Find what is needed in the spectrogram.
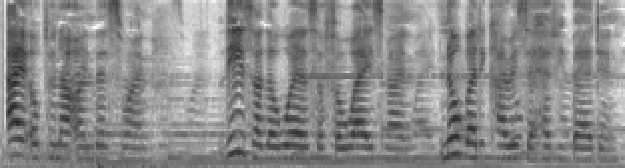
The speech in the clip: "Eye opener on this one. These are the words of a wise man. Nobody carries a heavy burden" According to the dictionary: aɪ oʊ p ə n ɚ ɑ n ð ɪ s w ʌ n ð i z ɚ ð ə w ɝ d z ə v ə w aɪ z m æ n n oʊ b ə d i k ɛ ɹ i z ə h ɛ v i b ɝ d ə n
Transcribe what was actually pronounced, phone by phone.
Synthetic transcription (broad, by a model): aɪ oʊ p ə n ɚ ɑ n ð ɪ s w ʌ n ð i z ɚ ð ə w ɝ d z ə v ə w aɪ z m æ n n oʊ b ə d i k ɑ ɹ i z ə h ɛ v i b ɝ d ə n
